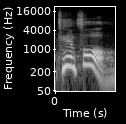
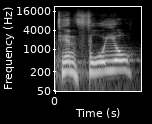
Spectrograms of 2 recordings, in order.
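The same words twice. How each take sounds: First: "Tin foil" said higher with a drawn Southern "tin". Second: "Tin foil?" as a questioning Southern "tin foil", laughing. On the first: A Southern speaker saying "Tin foil" to a store clerk, pitched up. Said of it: "And it's like". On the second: Asking a clerk for foil, "Tin foil?" in a Southern twang. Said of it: "I'd be like". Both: Shown as a demonstration.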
